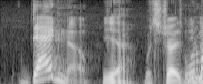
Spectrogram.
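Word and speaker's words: Daigneault: Thunder for instance mark what I would say Daniel like a JJ Daniel but he says it's Mark dagno yeah which drives me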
